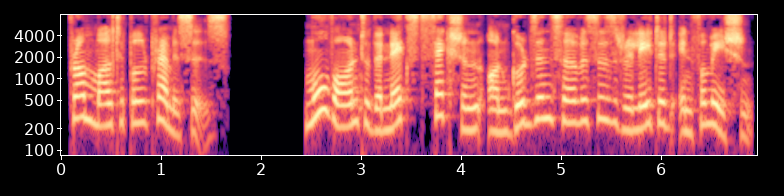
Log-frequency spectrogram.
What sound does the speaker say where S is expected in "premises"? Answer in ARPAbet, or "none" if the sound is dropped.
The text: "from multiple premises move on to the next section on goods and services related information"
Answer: S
